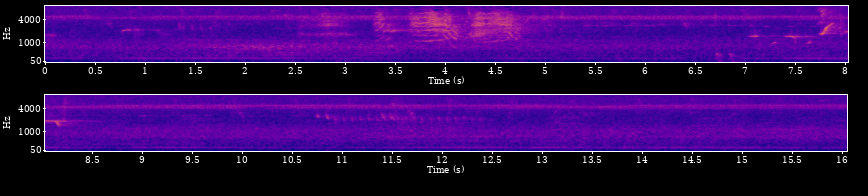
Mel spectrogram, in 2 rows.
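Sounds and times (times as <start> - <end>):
bird chirps and whistles: 7.0 - 8.4.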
